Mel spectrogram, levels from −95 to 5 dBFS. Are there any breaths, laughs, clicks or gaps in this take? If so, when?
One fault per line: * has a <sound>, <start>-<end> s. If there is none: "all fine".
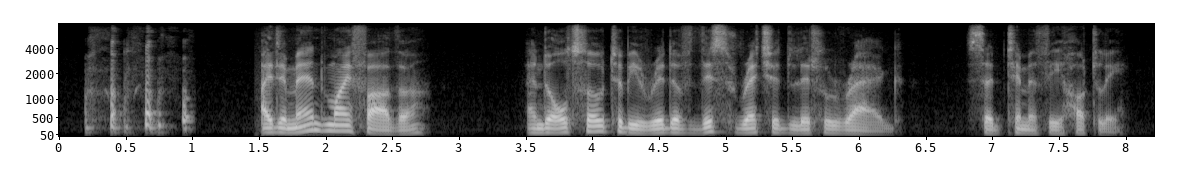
* has a laugh, 0.2-1.0 s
